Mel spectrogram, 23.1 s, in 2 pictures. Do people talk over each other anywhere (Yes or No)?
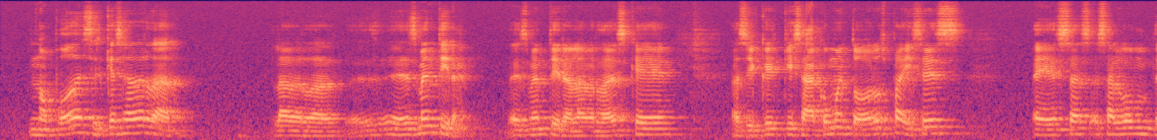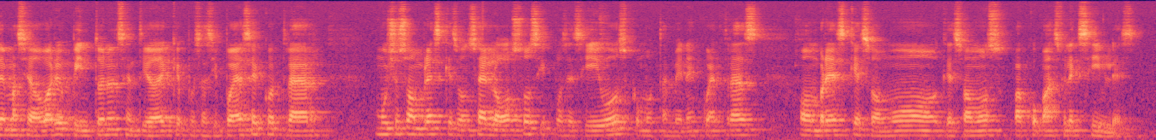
No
